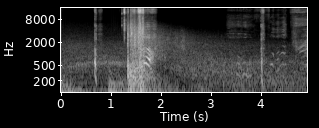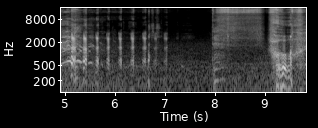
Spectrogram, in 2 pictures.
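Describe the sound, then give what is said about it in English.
A gunshot, fired at a man wearing a vest, cracks out loudly early on. A string of fainter sharp clicks and thumps follows, then a brief burst of harsh noise near the end. “Getting shot in a vest still hurts a hell of a lot, don't it, son? Worse than a kick with a steel-toed boot. I heard the shot, but didn't feel it at first.”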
